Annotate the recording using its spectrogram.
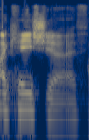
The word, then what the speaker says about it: acacia: And the ingredients, by the way, oil of Abramelin, which is a ceremonial magic oil blended with aromatic plant materials, and then the ancient Akia. How did we say this one now? – Acacia. – Acacia, that's it.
